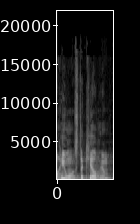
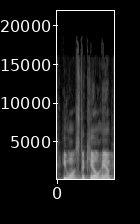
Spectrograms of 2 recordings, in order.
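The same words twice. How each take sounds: First: Said in the usual way. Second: "He wants to kill him" said higher, leaning on "kill"; emphatic repeat. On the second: Real, not acted. Preacher repeating David's danger to the congregation, with heavier stress. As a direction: hammer home "kill" the second time.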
